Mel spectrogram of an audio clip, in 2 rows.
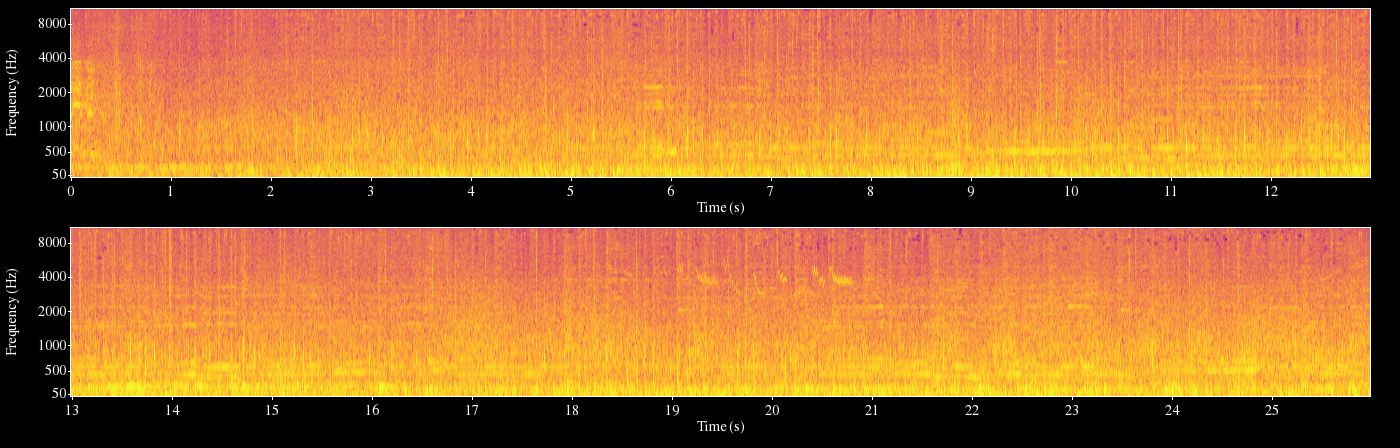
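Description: Roach the horse gallops in The Witcher 3, with continuous rapid clip-clop hoofbeats and a whinny, loud and close over a tonal musical background.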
